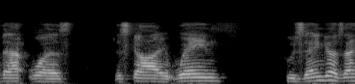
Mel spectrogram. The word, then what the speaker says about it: Huizenga: And I thought a good example of that was this guy, Wayne Huizenga. Is that how you say it, Dad? Yeah, Huizenga.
